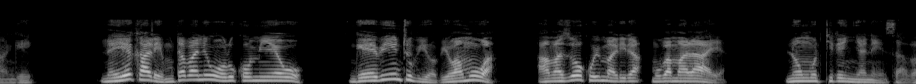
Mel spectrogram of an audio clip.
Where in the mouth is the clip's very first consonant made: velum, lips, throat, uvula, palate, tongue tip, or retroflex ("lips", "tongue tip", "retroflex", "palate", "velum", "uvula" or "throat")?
velum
